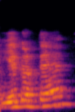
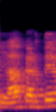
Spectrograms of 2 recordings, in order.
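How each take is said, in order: First: "ये" with a clear ay vowel; strong form of "a". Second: "या" with an ah vowel; weak form of "a". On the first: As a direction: say "ये", not "या". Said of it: "ये का उच्चारण ये करते हैं". (ज़ोर वाला रूप "ये", ए की ध्वनि) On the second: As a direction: say "या", not "ये". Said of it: "जब हम लोग भाषण देते हैं". (सामान्य रूप "या", आ की ध्वनि) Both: Shown as a demonstration.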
